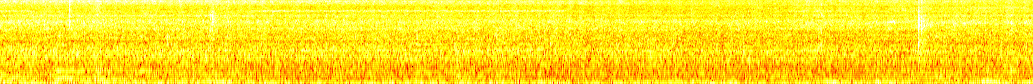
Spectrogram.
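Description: Hot spring water rushing steadily through a channel beneath the stone steps. Background music fades out in the first second.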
